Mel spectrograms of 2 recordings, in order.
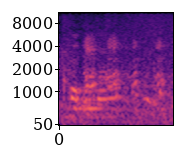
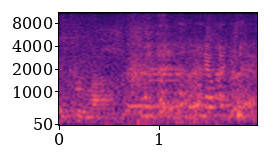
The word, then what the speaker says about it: Ko'olau: Ko'olau. Ko'olau? Ko'olau. You can just say Kulau.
